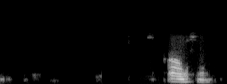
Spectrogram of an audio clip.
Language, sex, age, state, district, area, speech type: Bodo, male, 30-45, Assam, Kokrajhar, rural, conversation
